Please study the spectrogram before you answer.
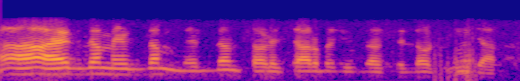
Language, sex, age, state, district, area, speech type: Urdu, male, 60+, Bihar, Khagaria, rural, conversation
